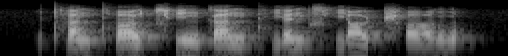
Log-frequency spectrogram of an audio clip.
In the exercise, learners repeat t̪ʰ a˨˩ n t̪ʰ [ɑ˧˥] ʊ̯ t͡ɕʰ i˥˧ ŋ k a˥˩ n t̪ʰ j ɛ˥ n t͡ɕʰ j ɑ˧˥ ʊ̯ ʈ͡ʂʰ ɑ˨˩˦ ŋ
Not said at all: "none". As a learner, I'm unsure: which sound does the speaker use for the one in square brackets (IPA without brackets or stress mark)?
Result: ɑ˥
